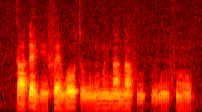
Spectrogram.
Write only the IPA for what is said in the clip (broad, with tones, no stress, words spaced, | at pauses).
ka˨ɗɛ˦˨ je˨fɛ˦˨ woː˦tʊ˨ wĩ˨˦ ɡʷĩ˦nã˦ nã˦fuː˨ kʷɪ˨wuː˦ fũ˦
